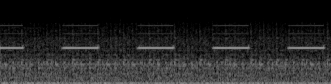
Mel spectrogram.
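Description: Heavy truck's reversing alarm in Euro Truck Simulator 2, five steady evenly spaced beeps sounding loud and close over a low engine rumble as it backs up, with no talking.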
